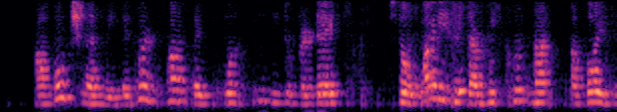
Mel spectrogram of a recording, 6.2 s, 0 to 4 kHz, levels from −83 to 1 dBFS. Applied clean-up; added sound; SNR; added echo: neural mask model DeepFilterNet 3.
